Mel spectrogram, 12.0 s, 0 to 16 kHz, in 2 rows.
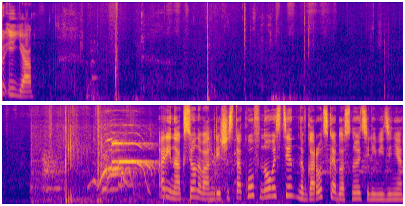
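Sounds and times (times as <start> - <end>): football kicked: 3.0 - 3.7, 5.7 - 7.6.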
